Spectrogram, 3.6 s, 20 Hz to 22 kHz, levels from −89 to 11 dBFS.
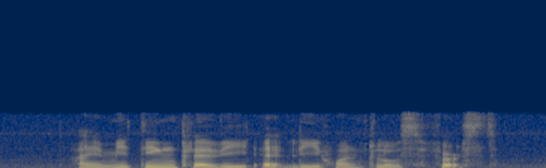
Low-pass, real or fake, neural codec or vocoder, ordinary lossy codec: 7.2 kHz; real; none; none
